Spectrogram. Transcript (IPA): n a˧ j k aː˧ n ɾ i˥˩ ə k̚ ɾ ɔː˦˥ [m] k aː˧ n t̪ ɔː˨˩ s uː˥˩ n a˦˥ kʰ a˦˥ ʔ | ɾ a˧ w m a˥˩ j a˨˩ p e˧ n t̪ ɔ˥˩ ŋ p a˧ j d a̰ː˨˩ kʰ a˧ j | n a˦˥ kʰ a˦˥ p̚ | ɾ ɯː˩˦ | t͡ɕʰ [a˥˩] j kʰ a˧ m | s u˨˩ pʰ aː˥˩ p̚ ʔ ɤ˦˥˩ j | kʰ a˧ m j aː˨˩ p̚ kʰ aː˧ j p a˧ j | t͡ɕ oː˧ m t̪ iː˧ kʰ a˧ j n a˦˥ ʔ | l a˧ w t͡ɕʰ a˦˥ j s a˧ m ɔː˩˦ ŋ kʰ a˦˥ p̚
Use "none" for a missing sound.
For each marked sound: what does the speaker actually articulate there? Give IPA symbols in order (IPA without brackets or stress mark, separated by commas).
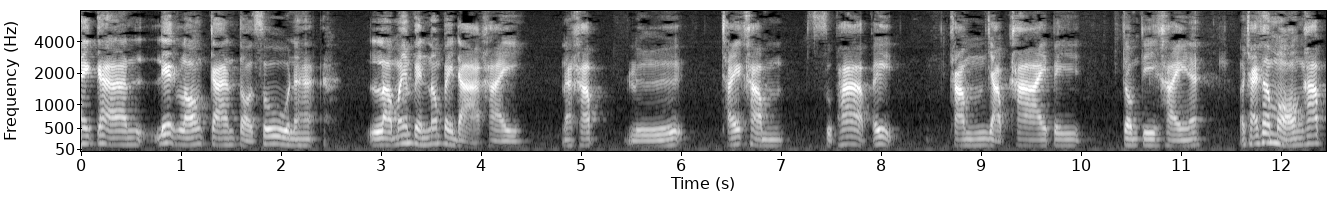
ŋ, a˦˥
